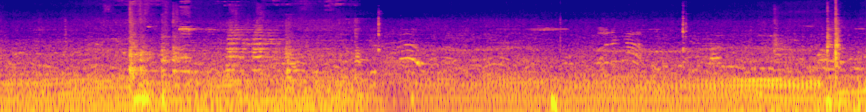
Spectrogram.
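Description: Busy street ambience with steady traffic rumble, car horns tooting and voices in the background, and a couple of short knocks.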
